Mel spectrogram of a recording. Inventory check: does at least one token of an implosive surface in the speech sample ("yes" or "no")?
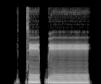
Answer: yes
